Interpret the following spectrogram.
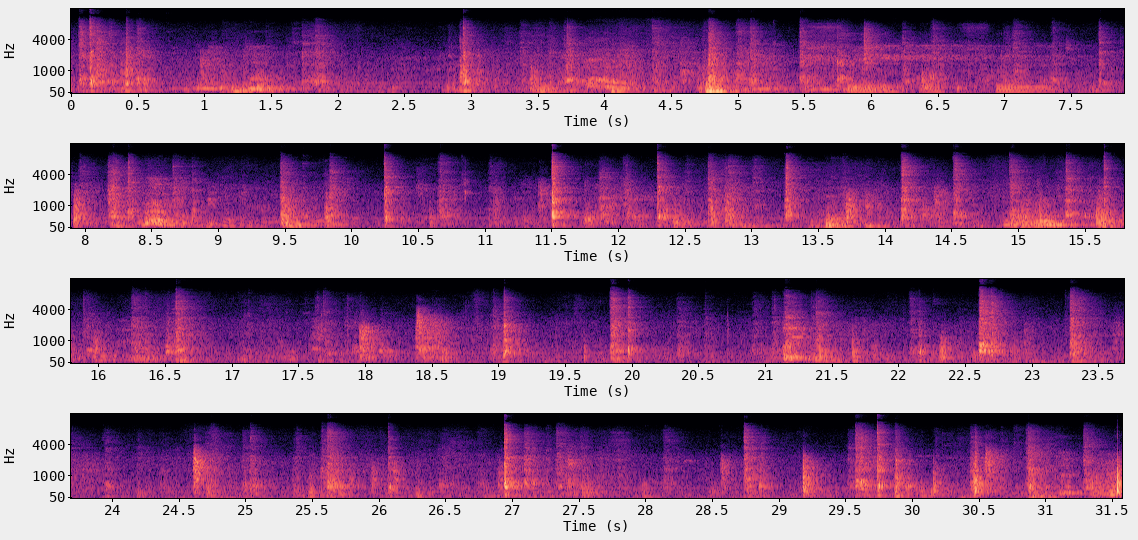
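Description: Wooden chess pieces knocked down on the board and the buttons of a digital chess clock pressed in quick, irregular succession during blitz play: a string of sharp knocks and clicks, several per second at times.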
